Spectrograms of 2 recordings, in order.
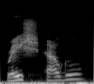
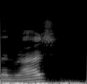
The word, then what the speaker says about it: Ra's al Ghul: How do you say that? – Ra's al Ghul. – Is that different from Raj? – I hear both. Okay. I used to say Raj for the longest time until like 2-3 years ago.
